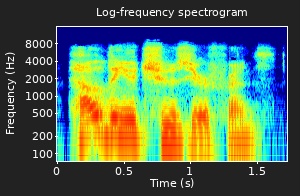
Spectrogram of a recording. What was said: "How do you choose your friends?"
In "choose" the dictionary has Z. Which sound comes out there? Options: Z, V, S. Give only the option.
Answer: Z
